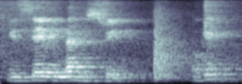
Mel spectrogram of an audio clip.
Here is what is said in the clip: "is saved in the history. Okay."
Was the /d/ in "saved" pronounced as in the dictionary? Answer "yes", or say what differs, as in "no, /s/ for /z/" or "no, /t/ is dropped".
no, /d/ is dropped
